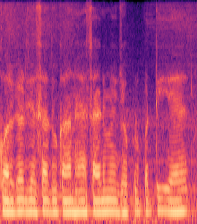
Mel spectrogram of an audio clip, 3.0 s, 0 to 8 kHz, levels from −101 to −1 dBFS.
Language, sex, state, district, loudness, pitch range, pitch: Hindi, male, Jharkhand, Deoghar, -15 LUFS, 105-110 Hz, 110 Hz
